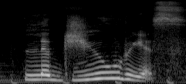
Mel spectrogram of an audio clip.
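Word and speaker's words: luxurious: ये है लग्जूरियस, that's right, लग्जूरियस। तो यहाँ पर जो X है उसकी प्रोनाउंसिएशन है यू, यू, दैट्स राइट।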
